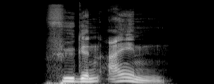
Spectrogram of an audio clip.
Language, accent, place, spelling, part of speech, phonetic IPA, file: German, Germany, Berlin, fügen ein, verb, [ˌfyːɡn̩ ˈaɪ̯n], De-fügen ein.ogg
- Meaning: inflection of einfügen: 1. first/third-person plural present 2. first/third-person plural subjunctive I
